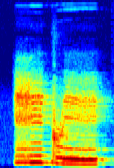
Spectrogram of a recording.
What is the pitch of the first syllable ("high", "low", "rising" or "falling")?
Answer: high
